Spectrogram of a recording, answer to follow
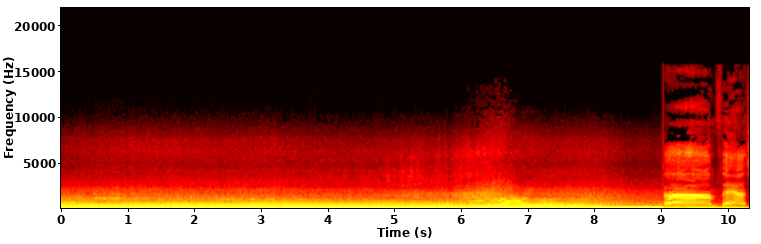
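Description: Car engine and exhaust running at a steady pitch, which drops about half a second in and briefly rises around six seconds in.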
